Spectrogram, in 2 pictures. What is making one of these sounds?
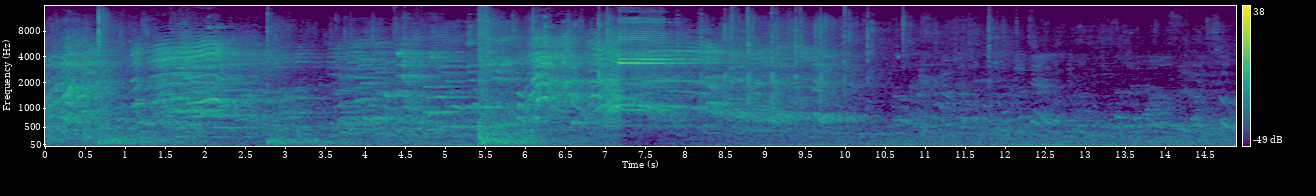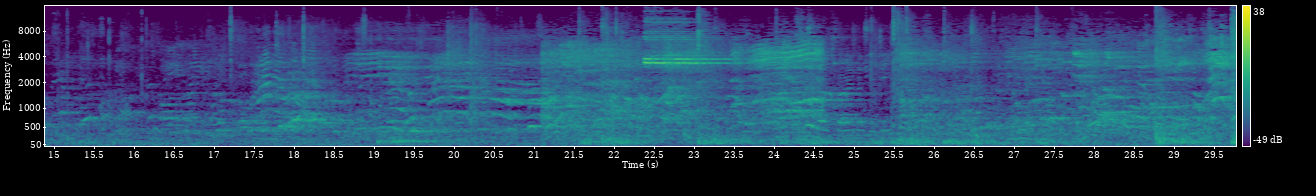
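Volleyball players shout and cheer in a large echoing hall.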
